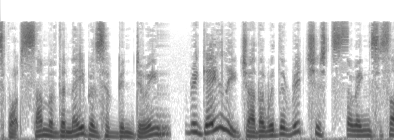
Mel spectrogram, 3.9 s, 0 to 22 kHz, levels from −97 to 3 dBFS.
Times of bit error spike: 0.80, 2.22

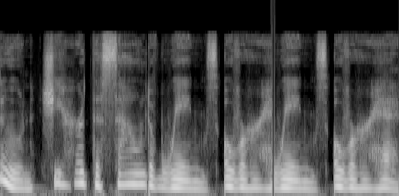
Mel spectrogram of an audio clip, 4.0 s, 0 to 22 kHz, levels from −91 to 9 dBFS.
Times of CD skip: 2.73-2.75

